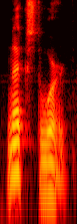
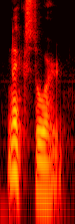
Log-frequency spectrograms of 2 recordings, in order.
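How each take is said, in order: The two takes are said the same way.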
